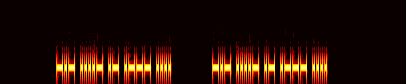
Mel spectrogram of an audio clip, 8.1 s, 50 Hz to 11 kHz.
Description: Morse code, heard as a keyed tone, about 30 wpm, 700 Hz. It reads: K4AJH K4AJH
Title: USA Call Signs - 5 Characters - Repeated 2x - 30wpm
